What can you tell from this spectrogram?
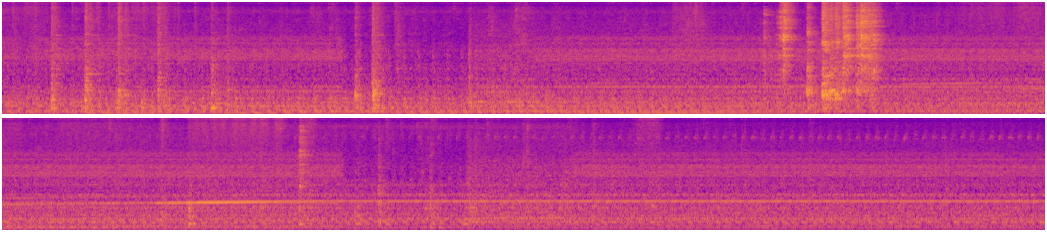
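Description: Samsung front-loading washing machine running a cycle, with a steady hum and the drum turning with scattered clinks and knocks. There is a louder clatter about ten seconds in. A little later a steady whine rises slightly and then holds.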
